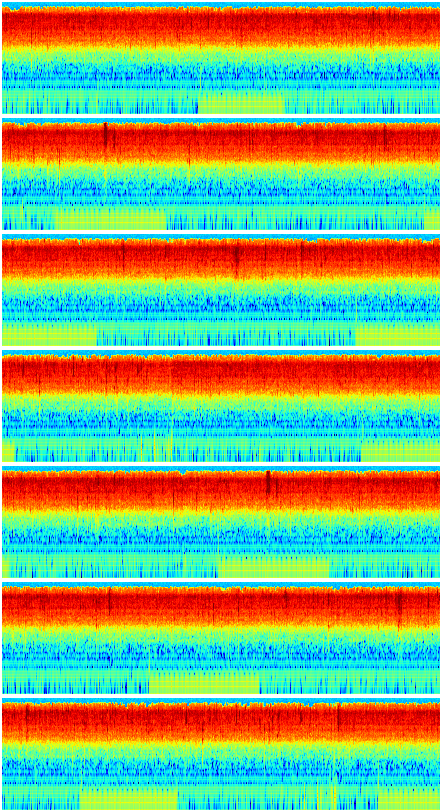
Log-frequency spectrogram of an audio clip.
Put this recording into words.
If this doesn't make you hungry I don't know what will.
